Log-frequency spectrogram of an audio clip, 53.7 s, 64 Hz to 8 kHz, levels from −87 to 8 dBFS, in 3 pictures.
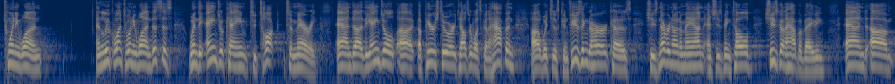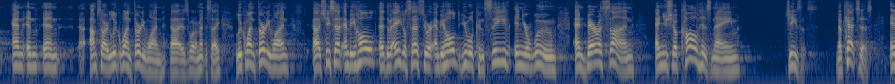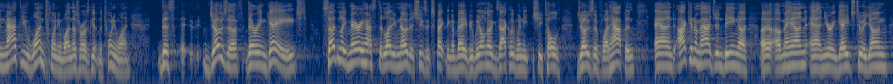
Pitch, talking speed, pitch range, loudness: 180 Hz, 175 wpm, 160-200 Hz, -29 LUFS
